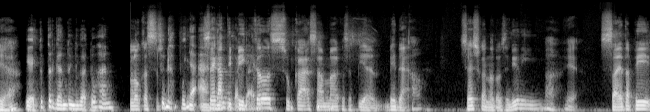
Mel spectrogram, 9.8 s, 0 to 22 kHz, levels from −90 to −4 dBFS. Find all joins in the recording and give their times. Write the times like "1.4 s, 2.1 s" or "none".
2.0 s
